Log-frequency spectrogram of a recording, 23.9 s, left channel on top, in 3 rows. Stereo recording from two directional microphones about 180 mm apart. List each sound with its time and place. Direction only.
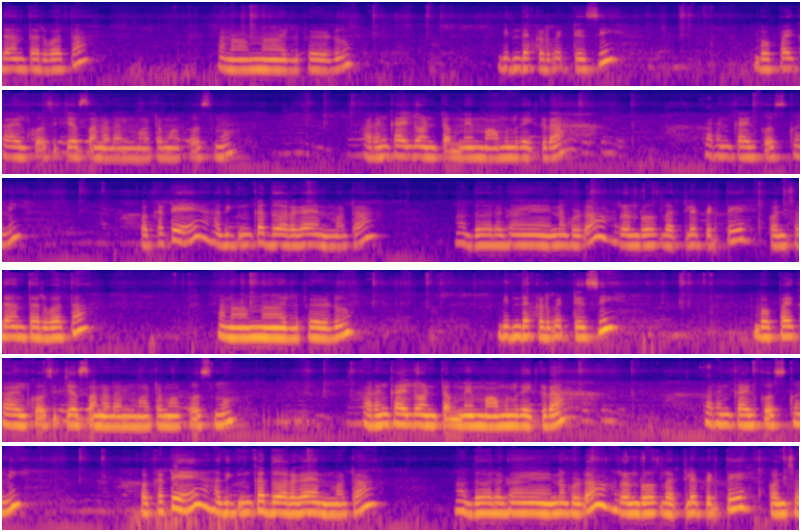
0.0 s speech: 20° right (ahead or behind)
2.1 s speech: 20° right (ahead or behind)
4.9 s speech: 25° right (ahead or behind)
7.5 s speech: 25° right (ahead or behind)
11.5 s speech: 25° right (ahead or behind)
14.9 s speech: 25° right (ahead or behind)
17.3 s speech: 25° right (ahead or behind)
